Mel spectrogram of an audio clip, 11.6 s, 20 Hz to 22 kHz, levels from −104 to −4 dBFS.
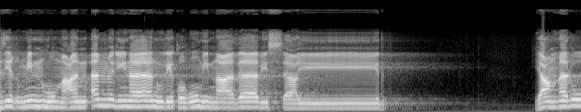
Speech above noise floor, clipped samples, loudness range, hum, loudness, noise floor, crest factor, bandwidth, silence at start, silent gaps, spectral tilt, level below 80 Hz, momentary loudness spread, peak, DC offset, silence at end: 58 dB; under 0.1%; 12 LU; 50 Hz at -65 dBFS; -17 LUFS; -76 dBFS; 18 dB; 16 kHz; 0 s; none; -4.5 dB/octave; -66 dBFS; 9 LU; 0 dBFS; under 0.1%; 0 s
